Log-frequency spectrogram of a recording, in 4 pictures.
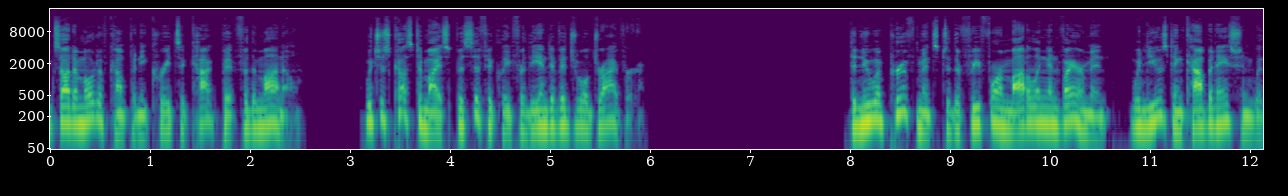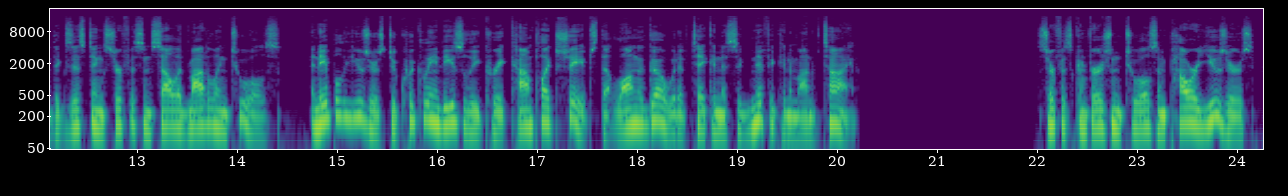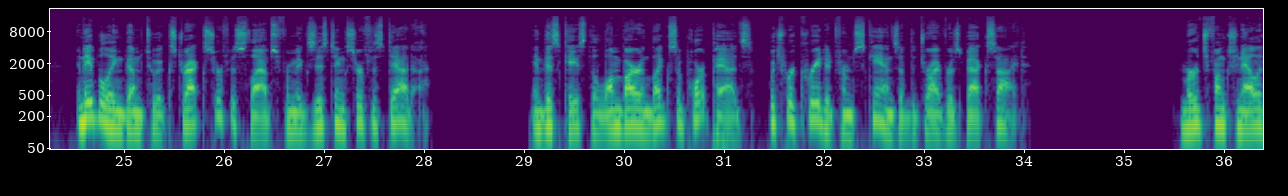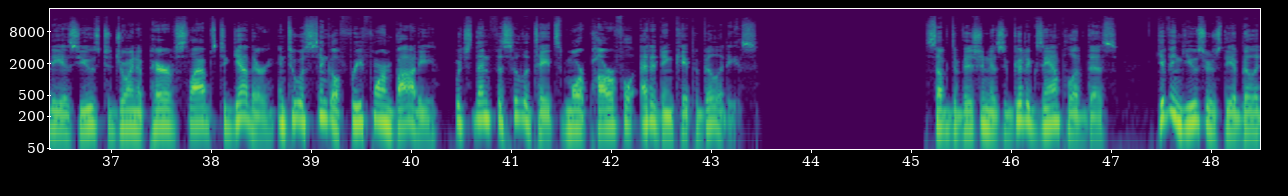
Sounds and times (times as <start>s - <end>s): Speech: 0.0s - 2.6s, 3.2s - 6.0s, 8.0s - 20.2s, 22.0s - 28.1s, 29.1s - 34.1s, 35.6s - 43.5s, 45.2s - 48.4s.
